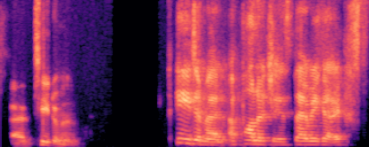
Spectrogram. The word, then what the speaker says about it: Tiedemann: Did I pronounce that right? Tiedemann.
